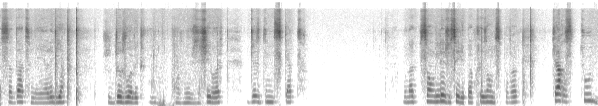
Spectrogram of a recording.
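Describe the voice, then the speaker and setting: Young female vlogger at home, sick, casual and rambling, dark mellow voice with faint noise behind. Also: medium pitch. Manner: rambling with many fillers and restarts. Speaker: YouTuber. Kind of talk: casual home-tour vlog. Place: at home indoors.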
